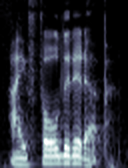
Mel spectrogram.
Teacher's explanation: The T in it sounds like a fast D.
